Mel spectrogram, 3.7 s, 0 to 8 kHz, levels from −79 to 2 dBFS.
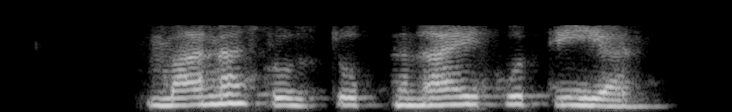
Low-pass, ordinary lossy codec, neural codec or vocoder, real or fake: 7.2 kHz; AAC, 16 kbps; codec, 24 kHz, 1.5 kbps, HILCodec; fake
